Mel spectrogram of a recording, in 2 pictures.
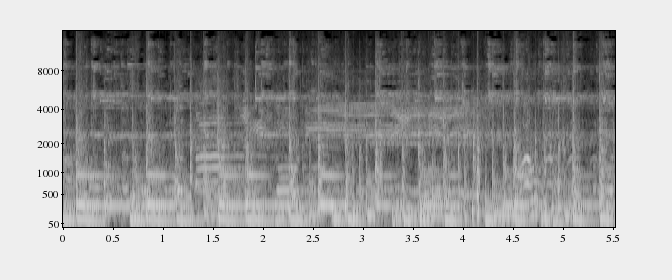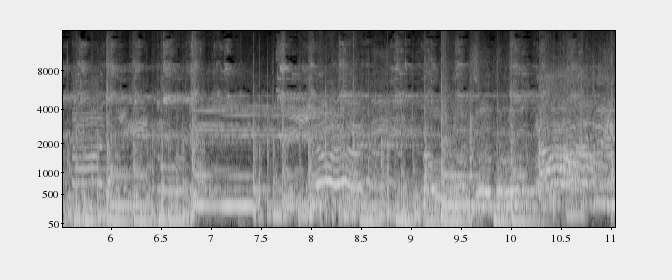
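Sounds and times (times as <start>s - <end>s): hand cymbals struck: 0.0s - 11.0s
voices singing devotional music: 0.0s - 11.0s.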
